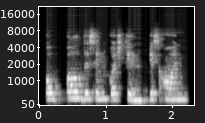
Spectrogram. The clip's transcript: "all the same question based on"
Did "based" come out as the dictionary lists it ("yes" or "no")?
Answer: no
